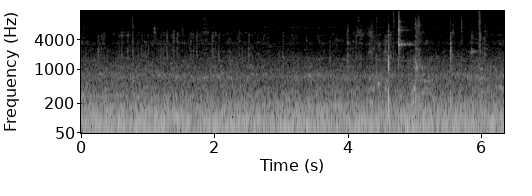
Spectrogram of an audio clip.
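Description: Tennis ball struck by a racket during a rally: a sharp pop about four and a half seconds in, with a few fainter clicks around it, over a steady low background rumble.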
